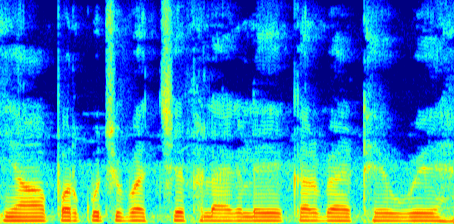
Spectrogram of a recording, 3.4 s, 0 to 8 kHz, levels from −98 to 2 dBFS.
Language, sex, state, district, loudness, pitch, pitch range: Hindi, male, Uttar Pradesh, Shamli, -18 LUFS, 135 Hz, 130-140 Hz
